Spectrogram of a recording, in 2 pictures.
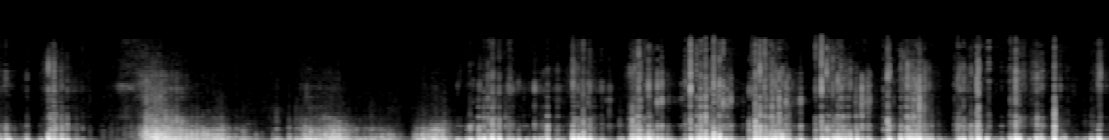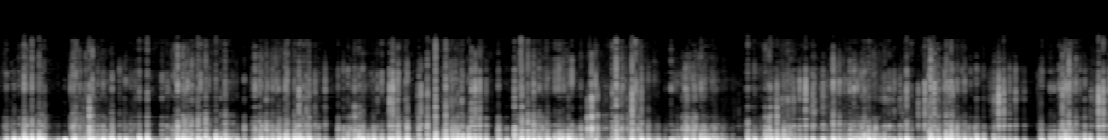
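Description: Fingertips and nails scratch quickly across the front, near the top edge, of a hollow black crocodile-embossed faux leather vanity case. The result is a rapid run of short, rasping scrape bursts with a hollow midrange resonance. Each scrape stops dead with no ringing.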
